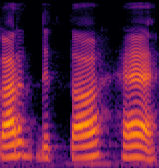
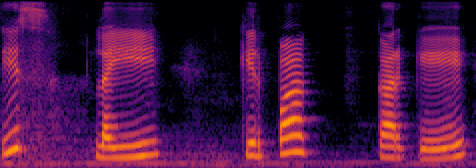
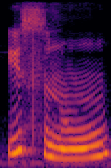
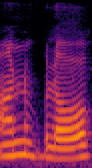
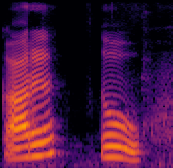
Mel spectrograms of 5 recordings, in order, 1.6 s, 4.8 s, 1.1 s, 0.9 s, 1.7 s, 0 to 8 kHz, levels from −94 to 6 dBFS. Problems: constant background noise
